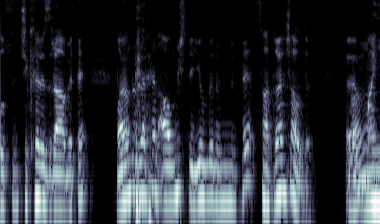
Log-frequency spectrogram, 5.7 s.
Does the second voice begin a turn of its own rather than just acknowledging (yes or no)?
no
